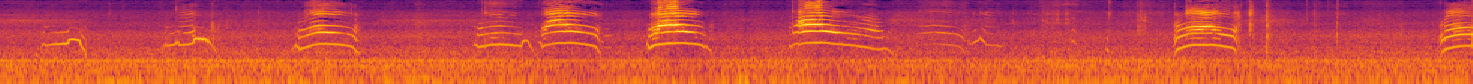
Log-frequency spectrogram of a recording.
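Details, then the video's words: Irregular series of kitten meows used to attract cats, about a dozen calls of varying strength, some short and faint, others long arched cries clustered in the middle, over a steady low hum. "kitten meowing sound effect| cat meow sound effect| cat sounds to attract cats"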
